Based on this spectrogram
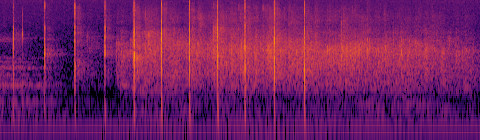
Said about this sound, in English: The applause is for you. The celebration is directed to you.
